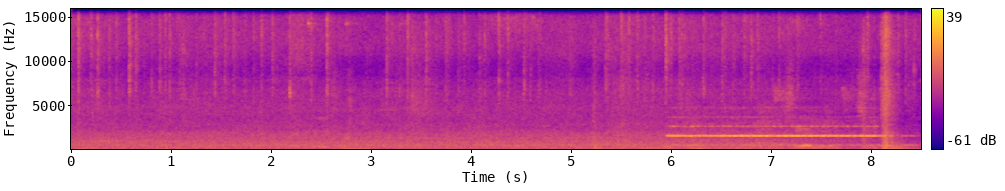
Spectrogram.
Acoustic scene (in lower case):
subway train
